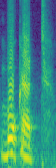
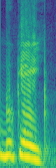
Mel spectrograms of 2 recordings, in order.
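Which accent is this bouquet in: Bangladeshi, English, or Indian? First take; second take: Indian; English. First: It has an o and a flat a, with a final t. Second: It ends in an ay sound, no final t. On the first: The speaker calls it wrong. "Exactly Indian" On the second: The speaker calls it right. "Correct উচ্চারণ কি? বুকেই।"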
